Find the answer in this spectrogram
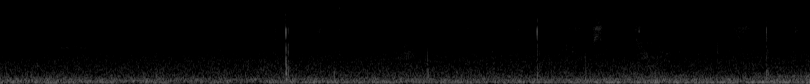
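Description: Shoe soles scuffing and scraping on a concrete throwing surface as a thrower turns and shifts through drill positions: many short, light scrapes and clicks over a steady low background rumble.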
